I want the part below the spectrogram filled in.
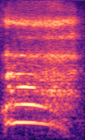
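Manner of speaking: long, very high loud scream; sustained shrieked "ah"; character scream. A narrator's reading. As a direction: scream as if transformed. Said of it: "Draconis screams".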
